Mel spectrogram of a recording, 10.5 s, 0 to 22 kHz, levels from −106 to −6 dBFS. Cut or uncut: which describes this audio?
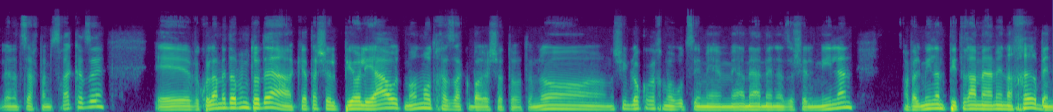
uncut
